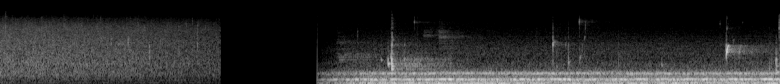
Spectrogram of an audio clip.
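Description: Steady rain hiss during a thunderstorm, a brief gap of silence, then scattered water drips plinking over a low, constant rumble, with a few sharper drops standing out.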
